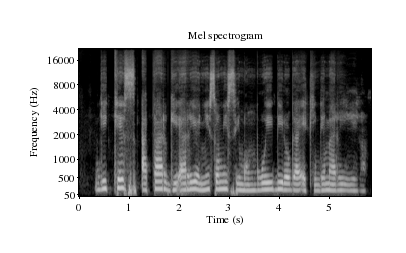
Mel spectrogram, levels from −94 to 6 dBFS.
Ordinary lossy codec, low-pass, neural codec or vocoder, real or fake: none; none; codec, 44.1 kHz, 3.4 kbps, Pupu-Codec; fake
